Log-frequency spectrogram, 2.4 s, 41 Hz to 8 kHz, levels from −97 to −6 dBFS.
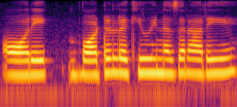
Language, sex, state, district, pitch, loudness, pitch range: Hindi, female, Madhya Pradesh, Bhopal, 215 Hz, -15 LUFS, 205-220 Hz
